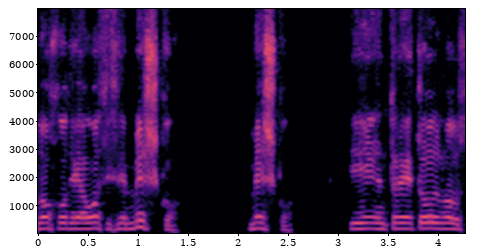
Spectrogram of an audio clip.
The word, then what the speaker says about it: México: es por eso que tenemos una palabra esdrújula méxico porque fue méxico méxico y luego debemos de ahí de mala depende tica se coló dentro de la palabra la pronunciación méxico es muy impresionante constatar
